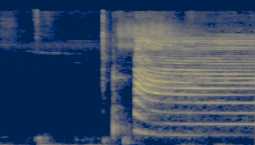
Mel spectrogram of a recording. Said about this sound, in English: Thank you. That's the air horn of dad wrongness.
